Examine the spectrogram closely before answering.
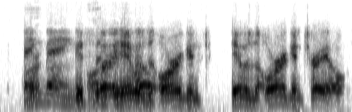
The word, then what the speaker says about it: Oregon: You can't even say it right. It's Oregon. Oregon. I'm in the mood to say Oregon. I don't know why. Is it Oregon or Oregon? Oregon. It's gun.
